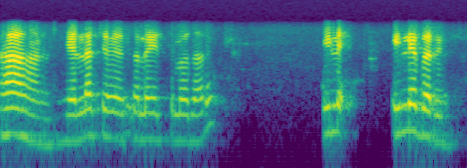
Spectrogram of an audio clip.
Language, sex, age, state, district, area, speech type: Kannada, female, 60+, Karnataka, Belgaum, urban, conversation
